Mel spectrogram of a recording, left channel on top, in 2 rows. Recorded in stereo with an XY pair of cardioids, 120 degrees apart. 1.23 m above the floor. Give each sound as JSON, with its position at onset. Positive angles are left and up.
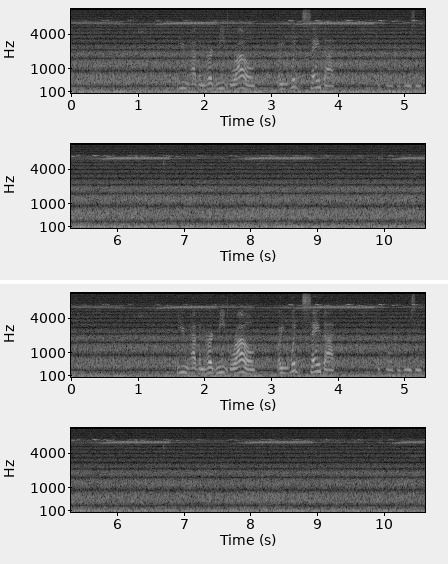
{"t": 0.0, "sound": "an insect", "azimuth_deg": 10}
{"t": 1.6, "sound": "a woman speaking", "azimuth_deg": -25}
